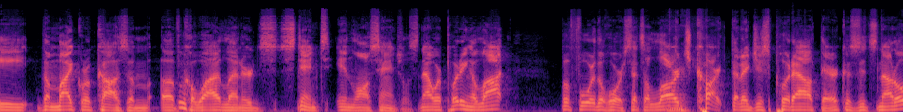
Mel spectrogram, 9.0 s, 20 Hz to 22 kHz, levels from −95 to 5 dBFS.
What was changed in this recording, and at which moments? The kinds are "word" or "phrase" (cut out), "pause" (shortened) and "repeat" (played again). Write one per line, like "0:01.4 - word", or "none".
none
